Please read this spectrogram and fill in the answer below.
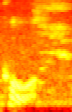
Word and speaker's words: Khaw: Khaw, how do you say it? Core. Khaw. Core.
